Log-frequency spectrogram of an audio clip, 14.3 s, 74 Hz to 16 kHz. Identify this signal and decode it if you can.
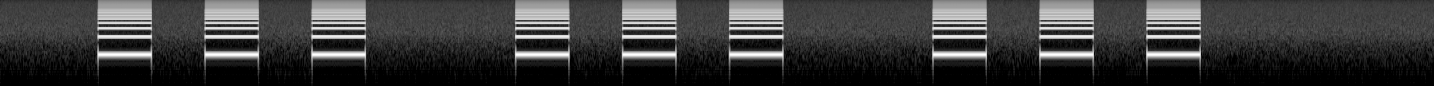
Alarm pattern, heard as an alarm's beeps, played three times, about 530 Hz. Temporal three. Smoke or fire, evacuate.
